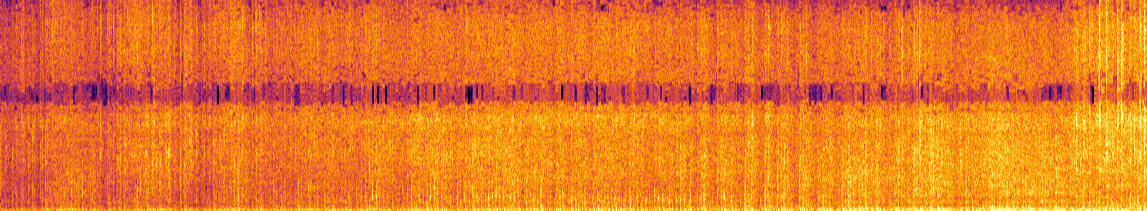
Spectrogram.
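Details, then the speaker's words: Blower Camaro under hard throttle: a deep roar with heavy, uneven juddering as the rear tyres hop violently; brand-new tyres are already half worn, and the suspension needs locking down. "dude look at how bad it's wheel hopping every time you whip it is one of wheel hops yeah we gotta do suspension"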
